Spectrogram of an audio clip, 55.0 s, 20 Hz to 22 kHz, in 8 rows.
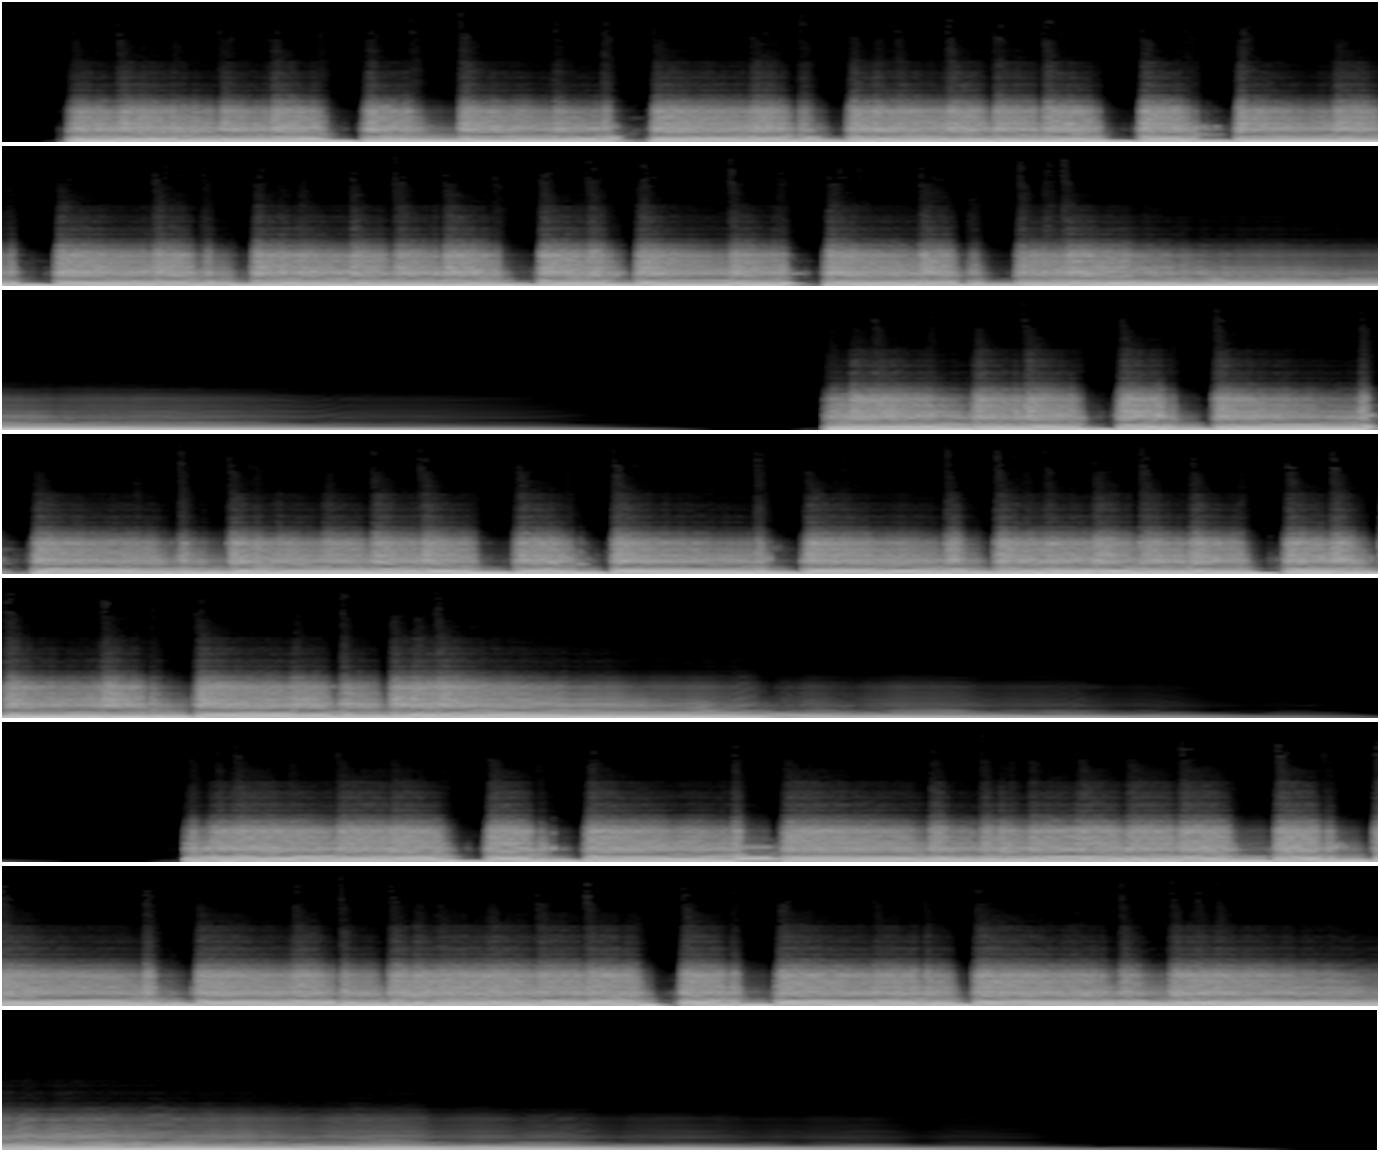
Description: Särön luonne on juuri sellainen kuin voi odottaa pieneltä, vintage-tyyliseltä ja Fender-pohjaiselta kombolta. Purevuutta ja kompressiota löytyy sopivasti ja keskialueen sointi pysyy suhteellisen avoimena.
Tuplahumbucker-Hamerilla (Low-tuloon kytkettynä) sain tällaiset soundit aikaiseksi:
bluetone-princeton-reverb-e28093-hamer-full-gain.mp3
